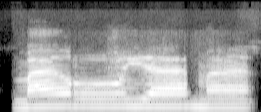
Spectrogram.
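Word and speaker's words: مَرْيَمَ: taro sukun sebelumnya fathah mar ma tipis rnya tebal jangan mimnya ke bawah tebal seperti maruk meruk itu mimnya ke bawah tebal Jadi mimnya tipis. Maru marama. Maruyama maryama.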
